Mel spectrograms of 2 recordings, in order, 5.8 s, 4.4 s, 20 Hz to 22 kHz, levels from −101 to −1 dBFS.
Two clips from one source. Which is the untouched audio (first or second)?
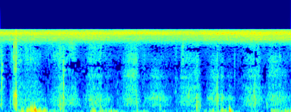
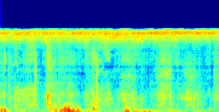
first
